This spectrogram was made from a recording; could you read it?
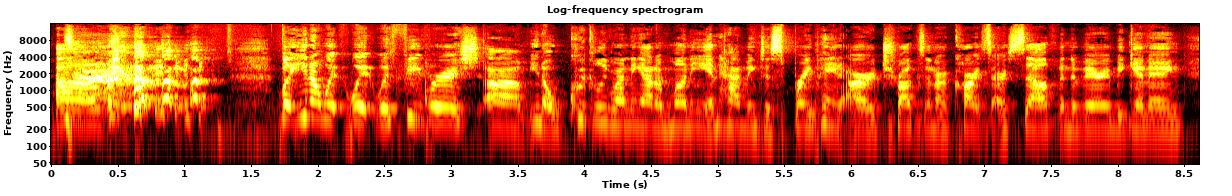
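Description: A woman's voice: medium pitch, moderate pace, noisy background. A woman guest on a talk show, telling stories in a casual, candid way. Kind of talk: casual conversational storytelling.

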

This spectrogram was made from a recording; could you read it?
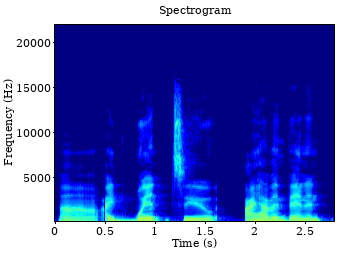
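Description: A woman's voice: mid-range voice, unhurried. American woman hosting her podcast, chatty, emphatic, laughs a lot. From United States. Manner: animated, laughs often, emphatic. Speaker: podcast host. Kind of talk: casual conversation.

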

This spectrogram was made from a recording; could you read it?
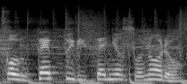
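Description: A woman's voice: fairly high pitch, moderate pace, over music. A woman reading scripted credits as the announcer of a radio drama. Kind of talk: scripted narration.

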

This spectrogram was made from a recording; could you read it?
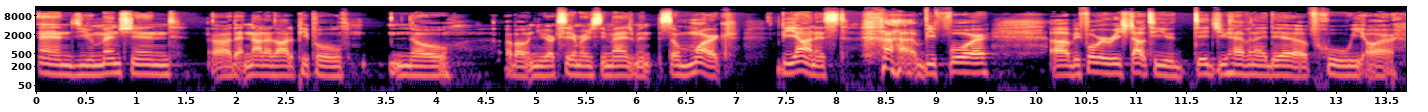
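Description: A man from Barbados with a fairly low voice co-hosts a podcast. He speaks conversationally, in the manner of a spokesman presenting to listeners. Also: fairly even intonation, moderate pace, darkish tone. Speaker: podcast co-host and press secretary.

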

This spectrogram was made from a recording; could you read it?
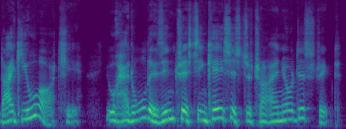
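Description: A woman voicing an eager, admiring English wife of a colonel, coaxing and excited. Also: mid-range voice, moderate pace, slightly rough.

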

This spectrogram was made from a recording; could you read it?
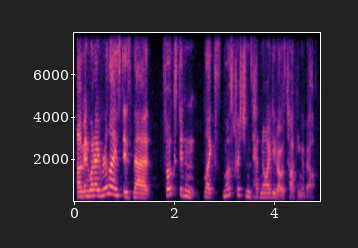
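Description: A woman's voice: a little high, lively intonation, fairly quick. A woman historian with a scratchy voice giving informal panel remarks, conversational and searching for her words.

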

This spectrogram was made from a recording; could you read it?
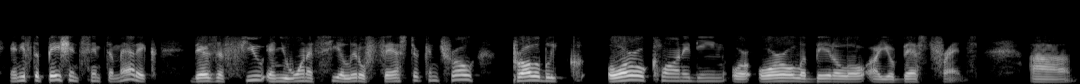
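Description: A Brazilian man, a physician and native Portuguese speaker, talks through treatment advice at a measured, mid-range pitch. He often breaks off and restarts a phrase. His voice comes over a thin, phone-like line that sounds dry, with no room echo. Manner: explanatory, stops to restart phrases. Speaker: guest physician. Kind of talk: clinical podcast interview.

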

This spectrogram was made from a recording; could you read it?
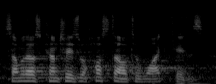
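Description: A man's voice: fairly high pitch, steady tone, fast talker, a bit bright, a little hiss or hum. Older man giving testimony. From Zambia. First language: Bemba. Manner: humorous, self-deprecating storytelling. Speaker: guest speaker giving testimony. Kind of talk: church testimony talk. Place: church hall. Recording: reverberant hall, faint ambience.

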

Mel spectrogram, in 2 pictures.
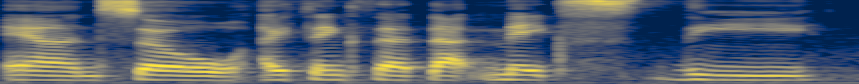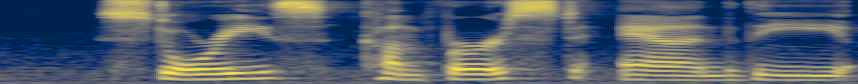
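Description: A woman talking reflectively in an interview as a Foley artist, articulate and thoughtful, with measured phrasing. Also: low voice, fairly even intonation, a little mellow. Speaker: guest, Foley artist and theater performer.

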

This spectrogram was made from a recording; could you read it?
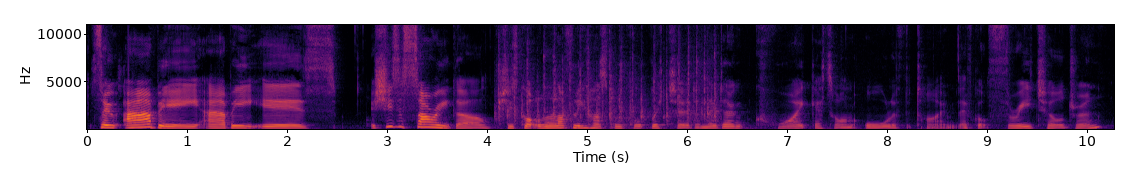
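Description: A woman's voice: low voice, lively intonation, a little slow, sharp tone, slight background noise. A woman who works as a voice actor, talking casually in an interview. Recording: music behind the voice.

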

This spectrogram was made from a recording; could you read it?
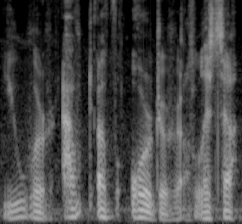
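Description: Grumpy older father for radio drama: actor with lowish, gravelly voice, curt and weary. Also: a little slow, fairly bright tone, heavily acted. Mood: stern.

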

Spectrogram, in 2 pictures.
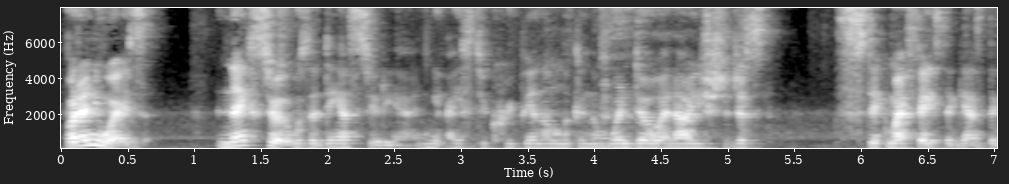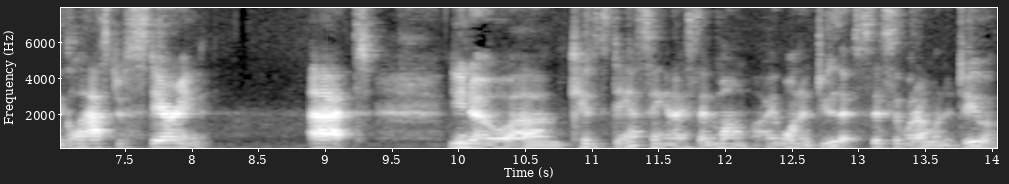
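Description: A woman's voice: lowish voice, brisk, reverberant, slight background noise. A woman from Latvia whose first language is Russian, telling her story as an interview guest with lots of energy and laughter. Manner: energetic, laughs often, animated. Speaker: guest, personal trainer.

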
